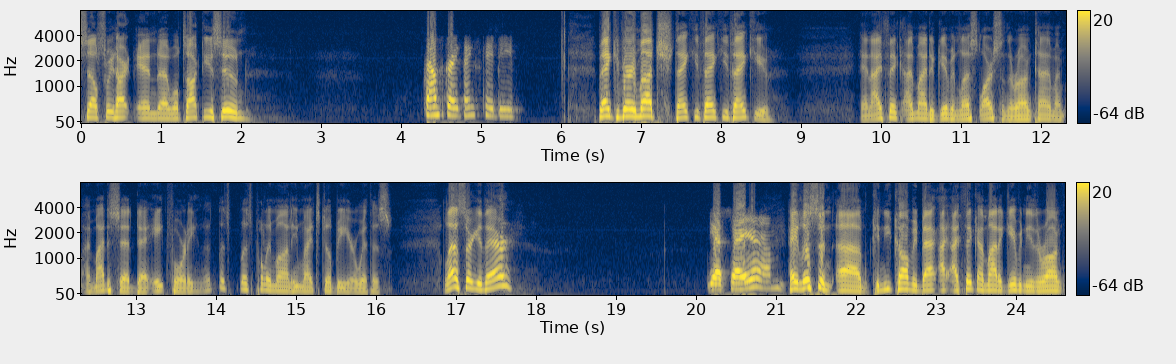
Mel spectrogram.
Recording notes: called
